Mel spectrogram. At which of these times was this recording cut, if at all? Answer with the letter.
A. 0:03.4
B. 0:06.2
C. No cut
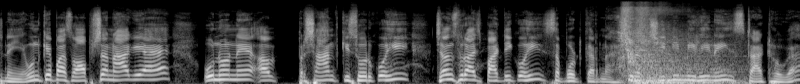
B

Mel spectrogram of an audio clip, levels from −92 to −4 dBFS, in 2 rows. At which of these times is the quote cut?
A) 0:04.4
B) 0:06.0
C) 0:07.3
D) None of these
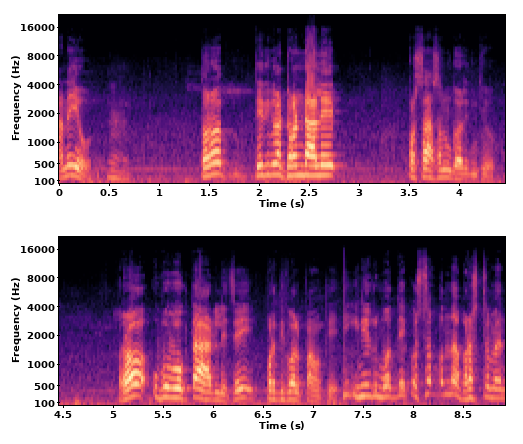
C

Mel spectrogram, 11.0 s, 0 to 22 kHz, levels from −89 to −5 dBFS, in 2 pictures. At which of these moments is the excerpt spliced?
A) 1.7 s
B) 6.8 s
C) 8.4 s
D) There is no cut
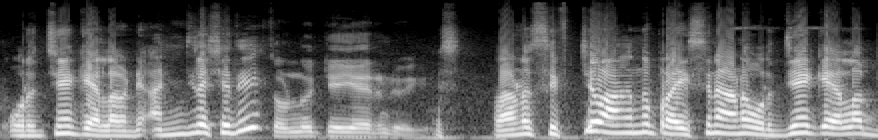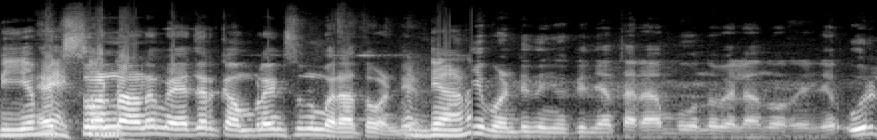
C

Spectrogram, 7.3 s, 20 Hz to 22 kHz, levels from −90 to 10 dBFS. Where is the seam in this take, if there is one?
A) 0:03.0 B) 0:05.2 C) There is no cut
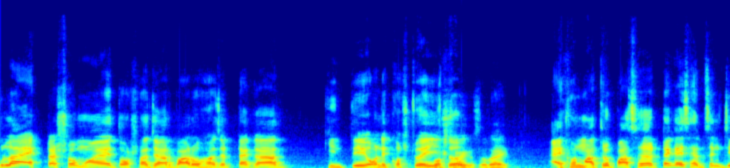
C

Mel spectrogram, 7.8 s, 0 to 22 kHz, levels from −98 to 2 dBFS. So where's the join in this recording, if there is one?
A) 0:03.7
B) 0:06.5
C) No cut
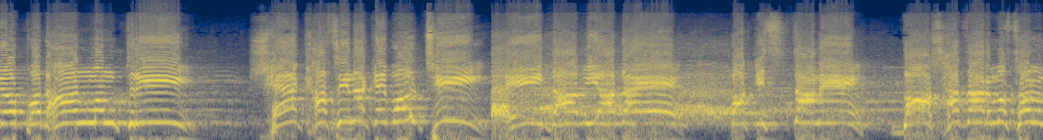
A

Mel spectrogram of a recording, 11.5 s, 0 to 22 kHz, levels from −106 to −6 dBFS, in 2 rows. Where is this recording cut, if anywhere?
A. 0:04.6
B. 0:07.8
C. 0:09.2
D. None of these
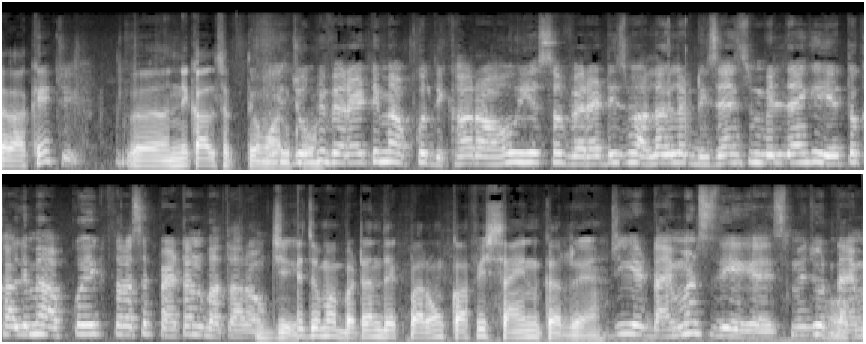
B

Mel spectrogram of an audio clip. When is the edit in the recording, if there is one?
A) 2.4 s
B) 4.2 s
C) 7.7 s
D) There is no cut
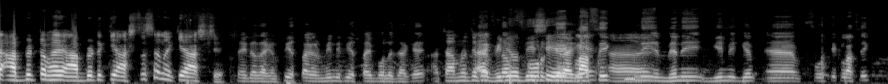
A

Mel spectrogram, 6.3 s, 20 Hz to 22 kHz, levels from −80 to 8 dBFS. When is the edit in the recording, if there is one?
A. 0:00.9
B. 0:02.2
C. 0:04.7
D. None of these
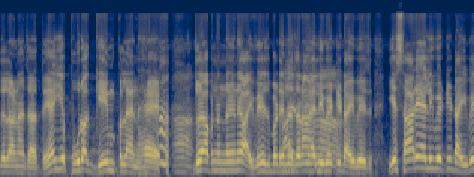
B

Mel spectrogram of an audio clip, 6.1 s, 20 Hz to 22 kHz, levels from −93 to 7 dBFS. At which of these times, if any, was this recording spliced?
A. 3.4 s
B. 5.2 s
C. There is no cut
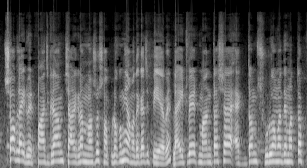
A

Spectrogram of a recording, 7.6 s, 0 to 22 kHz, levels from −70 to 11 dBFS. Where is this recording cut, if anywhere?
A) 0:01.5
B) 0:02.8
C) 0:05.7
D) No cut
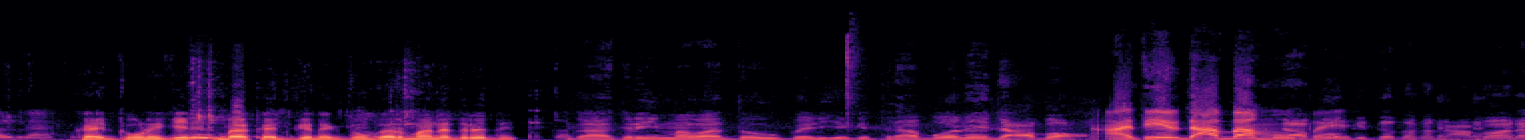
B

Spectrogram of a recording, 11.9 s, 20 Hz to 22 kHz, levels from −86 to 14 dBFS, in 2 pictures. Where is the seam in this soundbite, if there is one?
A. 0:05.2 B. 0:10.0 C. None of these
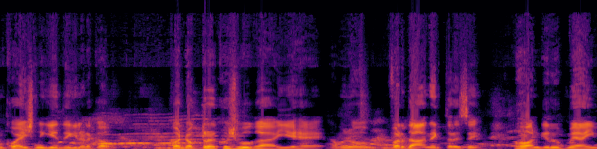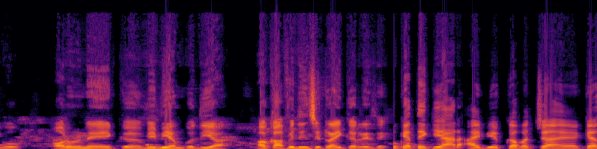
B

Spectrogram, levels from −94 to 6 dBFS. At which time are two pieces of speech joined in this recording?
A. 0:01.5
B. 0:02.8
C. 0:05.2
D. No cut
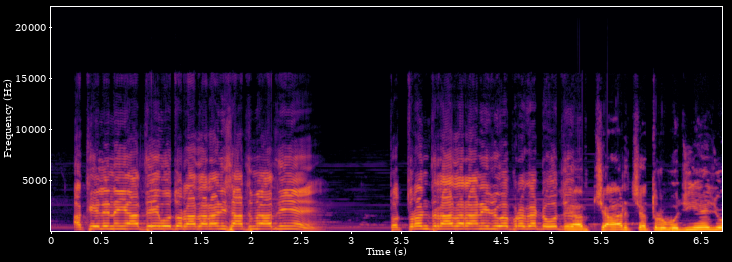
C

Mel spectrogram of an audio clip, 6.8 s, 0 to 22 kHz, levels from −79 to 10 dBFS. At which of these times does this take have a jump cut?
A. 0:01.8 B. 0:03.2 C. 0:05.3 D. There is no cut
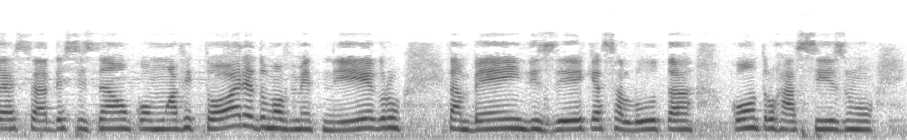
B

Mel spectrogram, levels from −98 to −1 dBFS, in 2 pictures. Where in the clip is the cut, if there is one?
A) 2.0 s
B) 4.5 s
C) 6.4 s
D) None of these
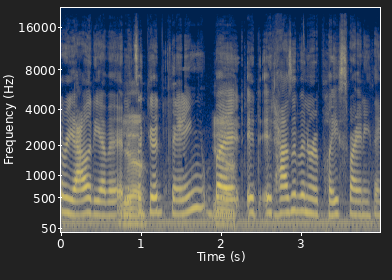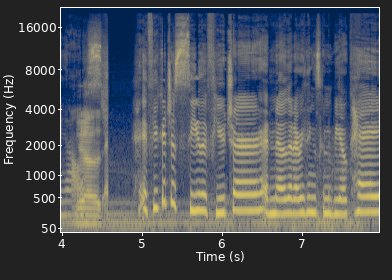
B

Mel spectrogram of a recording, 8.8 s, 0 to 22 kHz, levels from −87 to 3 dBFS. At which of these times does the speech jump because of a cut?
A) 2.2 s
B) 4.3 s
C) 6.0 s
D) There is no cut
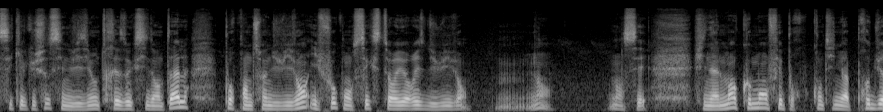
C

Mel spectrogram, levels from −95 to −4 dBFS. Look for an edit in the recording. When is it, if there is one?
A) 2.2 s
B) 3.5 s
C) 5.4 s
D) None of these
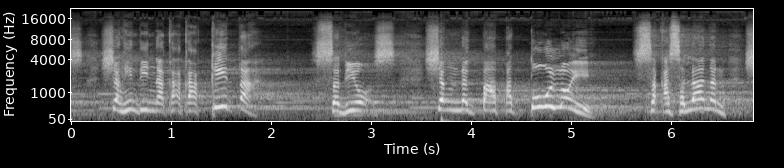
D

